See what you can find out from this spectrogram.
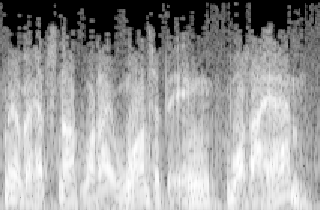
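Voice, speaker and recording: A man's voice: lowish voice, big pitch swings, a little hiss or hum. An actor playing a wistful, timid, lovestruck man in an old-time radio drama, hesitant and awkward in his delivery. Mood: timid, embarrassed. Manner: hesitant, halting, unsure. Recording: muffled old radio recording with music.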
